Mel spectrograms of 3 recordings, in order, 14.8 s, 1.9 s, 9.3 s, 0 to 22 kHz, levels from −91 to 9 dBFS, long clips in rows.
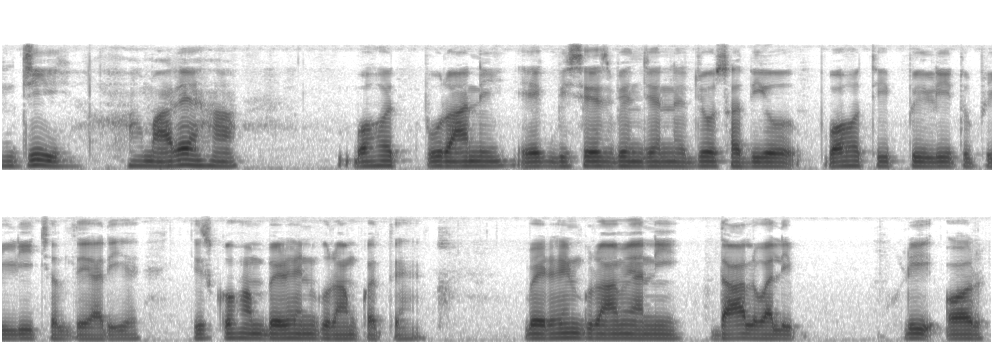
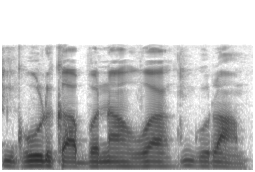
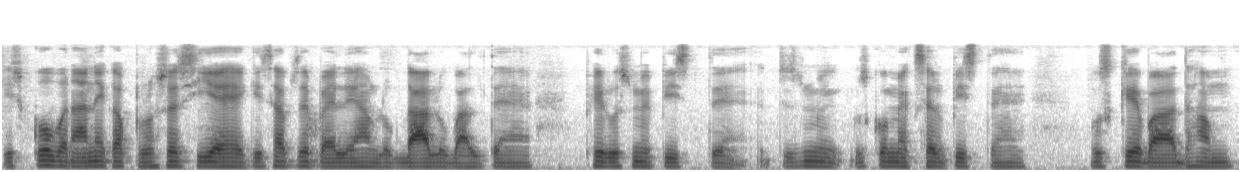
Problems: constant background noise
